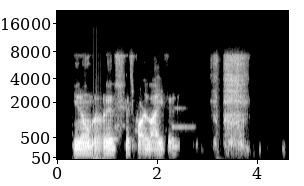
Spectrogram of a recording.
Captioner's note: sniffs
